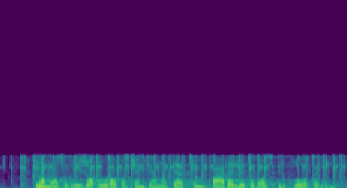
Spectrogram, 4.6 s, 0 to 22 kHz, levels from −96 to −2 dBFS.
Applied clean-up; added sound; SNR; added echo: none; Typewriter; 18 dB; reverberation time 1.2 s.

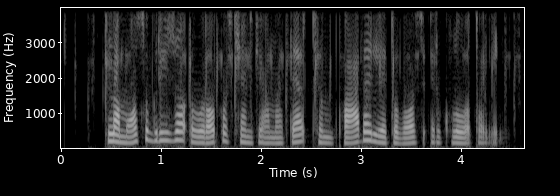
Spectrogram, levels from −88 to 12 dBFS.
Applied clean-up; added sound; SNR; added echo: neural separator model SepFormer WHAMR!.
